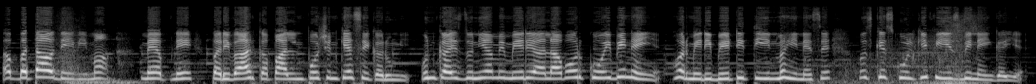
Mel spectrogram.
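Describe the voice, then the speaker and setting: A woman doing a poor young bangle seller, high and bright voice, earnest, kind, cartoon story. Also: animated, normal speed, soft background music. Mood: pleading. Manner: bright, earnest, street-vendor calls.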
